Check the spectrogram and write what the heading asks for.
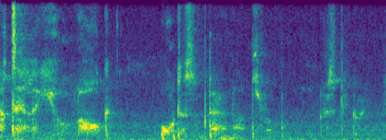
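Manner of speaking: secret whisper back. Real, not acted. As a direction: breathe it, no voice at all. Whispering back so daughter won't hear.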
